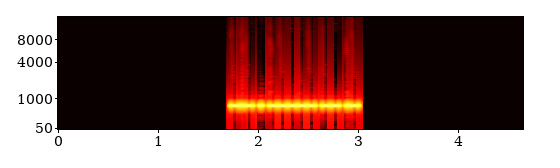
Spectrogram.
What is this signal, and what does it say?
Morse code, heard as a keyed tone, about 51 wpm, 700 Hz. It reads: KE0MA
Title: USA Call Signs - 5 Characters - Repeated 3x - 50wpm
